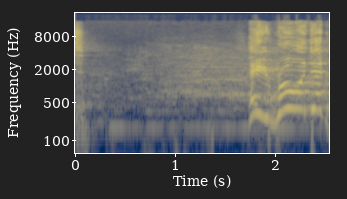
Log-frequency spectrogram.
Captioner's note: crowd booing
